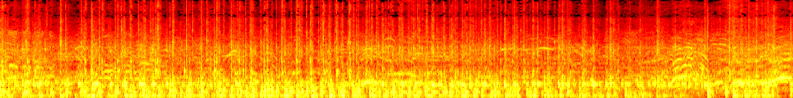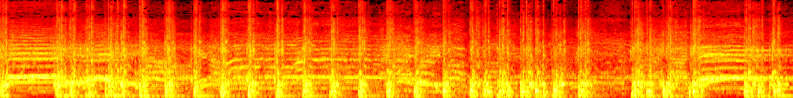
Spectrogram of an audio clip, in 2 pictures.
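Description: A large group of male dancers chanting together. About halfway there is a short break, then a high held call, and the chant resumes over a regular beat of sharp percussive strikes.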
